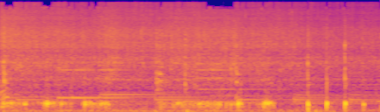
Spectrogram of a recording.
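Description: Ginger, garlic, tomato and meat frying for a curry, a steady close sizzle broken by sharp crackles and spits that grow more frequent toward the end, with no talk.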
